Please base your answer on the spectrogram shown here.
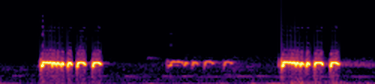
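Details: Local zebra dove singing with a long voice, meant as a lure: two loud bursts of rapid, bubbling coo notes framing a softer, more distant coo phrase, over low background hum.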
